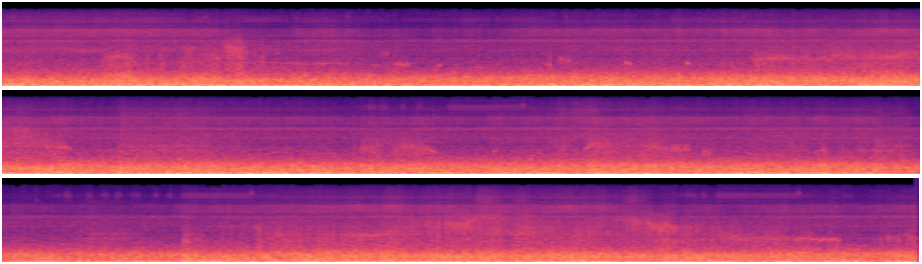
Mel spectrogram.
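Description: A man speaks now and then close by, over the wind.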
